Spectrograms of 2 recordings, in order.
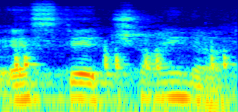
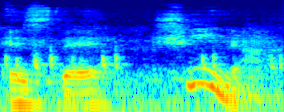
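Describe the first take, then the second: First: China is said with English sounds. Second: China is said with Spanish sounds. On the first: The speaker calls it wrong. "don't be like, oh" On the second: The speaker calls it right. "that's how you would say it in Espanol"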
